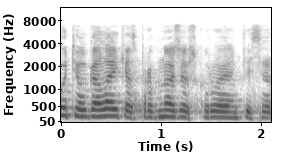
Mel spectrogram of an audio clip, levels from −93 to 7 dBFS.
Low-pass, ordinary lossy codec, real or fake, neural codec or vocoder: 7.2 kHz; MP3, 96 kbps; fake; codec, 16 kHz, 4 kbps, X-Codec, WavLM features, trained on Multilingual LibriSpeech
